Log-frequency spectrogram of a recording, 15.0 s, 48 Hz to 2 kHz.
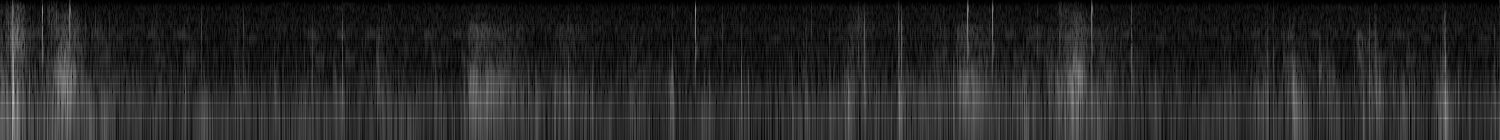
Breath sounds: Inhalation: 4.59-5.49 s, 9.47-10.46 s
Exhalation: 5.49-6.07 s, 10.46-11.31 s

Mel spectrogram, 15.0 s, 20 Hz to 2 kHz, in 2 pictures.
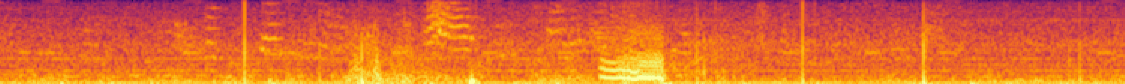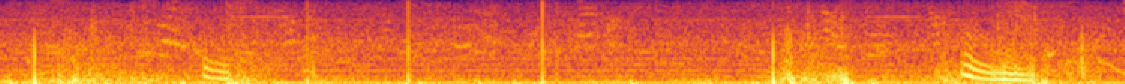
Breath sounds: Inhalation: 2.35-3.06 s, 12.66-13.19 s
Exhalation: 3.97-4.50 s, 13.87-14.63 s
Rhonchi: 3.97-4.50 s, 8.77-9.20 s, 13.87-14.63 s

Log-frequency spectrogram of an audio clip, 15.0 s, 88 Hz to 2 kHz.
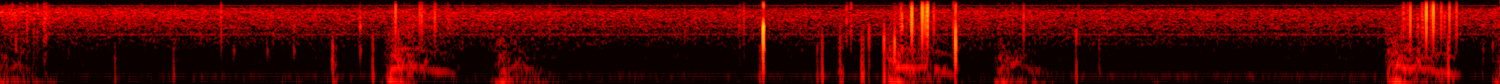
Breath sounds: Inhalation: 3.79-4.61 s, 8.82-9.64 s, 13.85-14.67 s
Exhalation: 0.00-0.65 s, 4.84-5.66 s, 9.88-10.70 s
Rhonchi: 0.00-0.65 s, 3.79-4.61 s, 4.84-5.66 s, 8.82-9.64 s, 9.88-10.70 s, 13.85-14.67 s

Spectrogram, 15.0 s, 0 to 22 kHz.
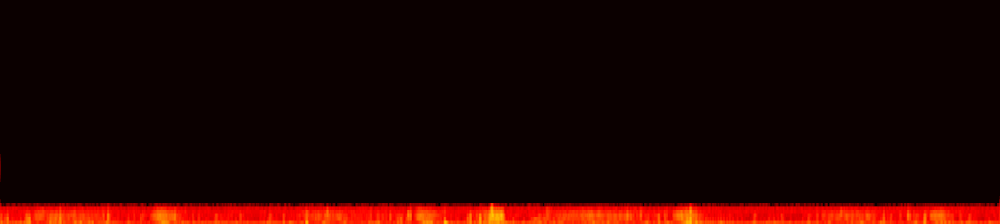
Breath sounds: Inhalation: 2.08-3.73 s, 5.95-6.97 s, 9.85-11.07 s, 13.66-14.63 s
Exhalation: 0.14-1.73 s, 3.77-5.83 s, 6.97-9.72 s, 11.93-13.66 s

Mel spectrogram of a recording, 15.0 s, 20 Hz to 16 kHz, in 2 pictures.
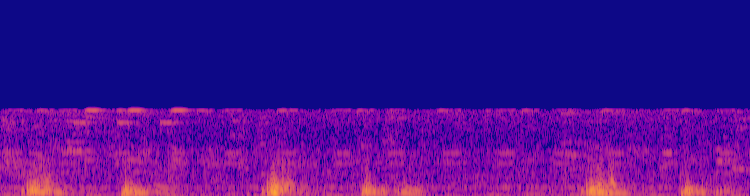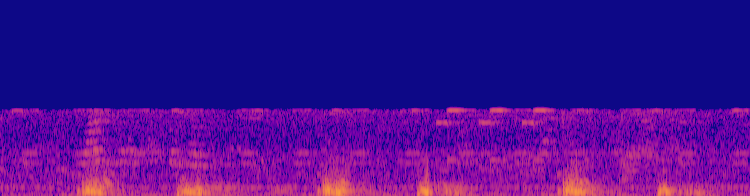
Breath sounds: Inhalation: 0.17-0.89 s, 2.54-3.21 s, 5.77-6.51 s, 8.23-8.84 s, 10.72-11.33 s, 13.07-13.68 s
Exhalation: 1.14-1.86 s, 3.61-4.27 s, 6.77-7.51 s, 9.26-9.87 s, 11.69-12.30 s, 14.10-14.71 s
Rhonchi: 4.00-4.27 s
Crackles: 0.17-0.89 s, 6.77-7.51 s, 8.23-8.84 s

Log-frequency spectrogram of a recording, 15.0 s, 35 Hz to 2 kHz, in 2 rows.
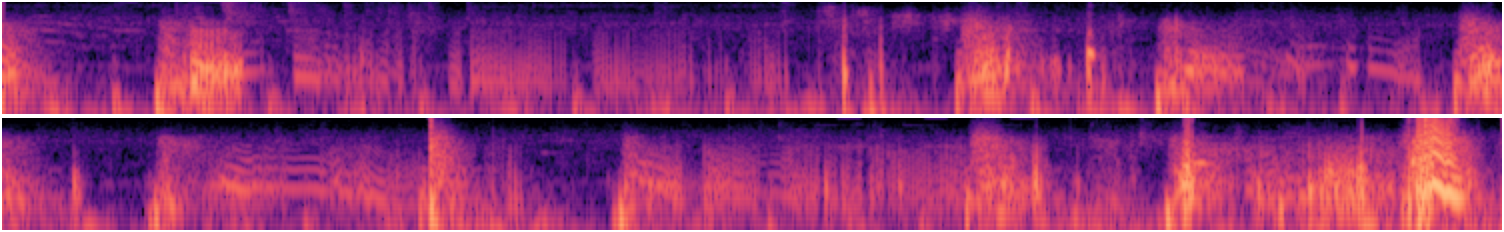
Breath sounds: Inhalation: 4.73-5.61 s, 7.23-7.91 s, 12.34-13.23 s
Exhalation: 0.82-1.41 s, 5.73-6.81 s, 8.20-10.18 s
Wheeze: 6.47-7.15 s
Rhonchi: 0.74-1.21 s, 7.23-7.91 s, 8.49-9.62 s
Crackles: 12.34-13.23 s

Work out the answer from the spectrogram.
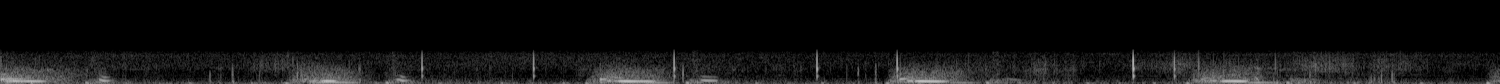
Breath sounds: Inhalation: 0.00-0.86 s, 2.81-3.66 s, 5.86-6.85 s, 8.86-9.91 s, 11.93-12.88 s
Wheeze: 0.00-0.48 s, 0.89-1.22 s, 3.00-3.63 s, 3.91-4.12 s, 5.98-6.81 s, 6.94-7.27 s, 9.05-9.89 s, 12.05-12.88 s

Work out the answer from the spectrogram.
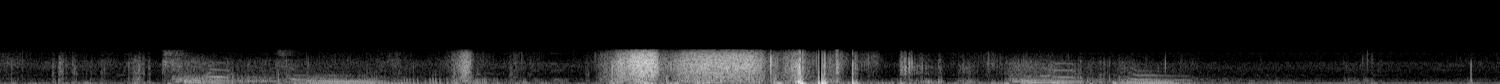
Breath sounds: Inhalation: 1.63-2.71 s, 10.06-11.12 s
Exhalation: 2.71-4.02 s, 11.18-12.11 s
Wheeze: 1.83-2.39 s, 2.71-4.02 s, 10.32-10.96 s, 11.18-12.07 s

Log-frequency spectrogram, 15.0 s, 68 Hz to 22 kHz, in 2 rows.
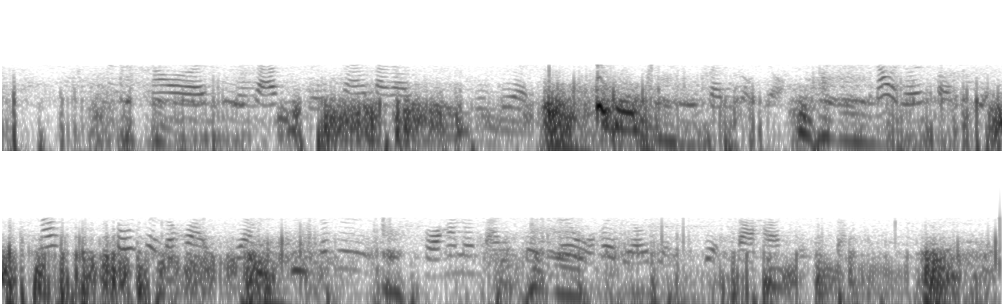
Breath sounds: Inhalation: 2.03-3.53 s, 7.21-9.15 s
Exhalation: 3.97-5.74 s, 9.23-10.18 s, 14.45-15.00 s
Wheeze: 3.97-5.54 s, 5.89-7.19 s, 10.29-10.77 s, 11.50-11.99 s
Crackles: 2.03-3.53 s, 7.21-9.15 s, 9.23-10.18 s, 14.45-15.00 s

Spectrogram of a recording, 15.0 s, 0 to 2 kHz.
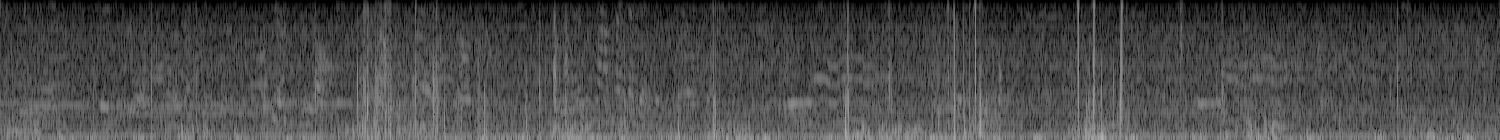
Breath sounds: Inhalation: 0.00-0.66 s, 1.69-2.35 s, 3.38-4.44 s, 5.32-6.04 s, 7.03-7.75 s, 8.49-9.35 s, 10.70-11.47 s, 12.33-12.88 s, 14.06-14.84 s
Crackles: 0.00-0.66 s, 1.69-2.35 s, 3.38-4.44 s, 5.32-6.04 s, 7.03-7.75 s, 8.49-9.35 s, 10.70-11.47 s, 12.33-12.88 s, 14.06-14.84 s

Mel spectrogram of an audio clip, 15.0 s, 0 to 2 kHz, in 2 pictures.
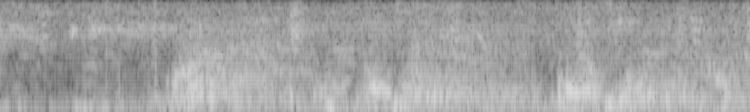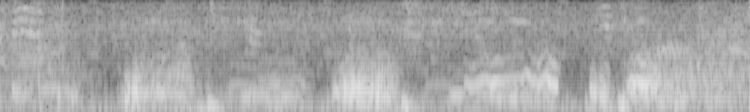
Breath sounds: Inhalation: 3.52-3.98 s, 5.55-6.09 s, 8.72-9.68 s, 10.78-11.61 s, 13.37-13.72 s
Exhalation: 1.60-3.46 s, 3.98-5.47 s, 6.15-8.44 s, 9.72-10.70 s, 11.75-13.20 s, 13.79-15.00 s
Wheeze: 1.60-3.46 s, 3.53-3.96 s, 3.98-5.47 s, 5.55-6.09 s, 6.15-8.44 s, 8.72-9.68 s, 9.72-10.70 s, 10.78-11.61 s, 11.75-13.20 s, 13.37-13.72 s, 13.79-15.00 s

